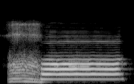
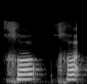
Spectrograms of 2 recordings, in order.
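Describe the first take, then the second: First: The vowel is drawn out, full and heavy. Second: The vowel is cut short, not drawn out. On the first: The speaker calls it right. "एक से दो सेकंड खींच के पढ़ेंगे; मुँह भर के पढ़ेंगे" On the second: The speaker calls it wrong. "हम ख ख ऐसे नहीं पढ़ेंगे"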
